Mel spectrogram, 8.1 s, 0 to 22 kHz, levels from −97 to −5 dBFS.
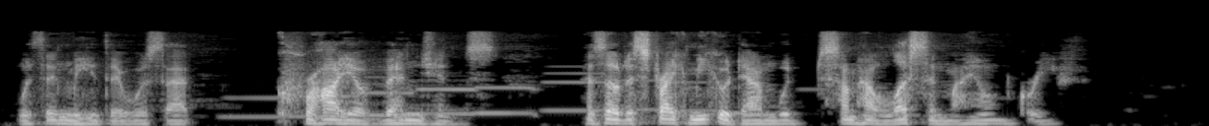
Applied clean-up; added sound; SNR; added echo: classical method Wiener filter.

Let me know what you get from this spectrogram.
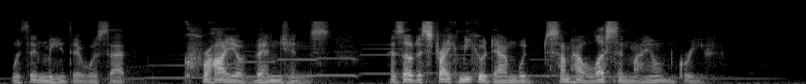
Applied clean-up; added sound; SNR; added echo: none; Wind instrument, woodwind instrument; 19 dB; none.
